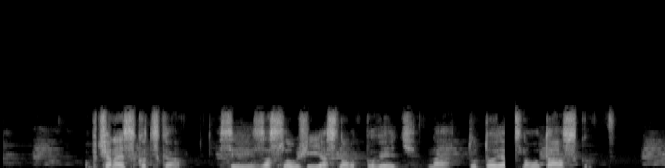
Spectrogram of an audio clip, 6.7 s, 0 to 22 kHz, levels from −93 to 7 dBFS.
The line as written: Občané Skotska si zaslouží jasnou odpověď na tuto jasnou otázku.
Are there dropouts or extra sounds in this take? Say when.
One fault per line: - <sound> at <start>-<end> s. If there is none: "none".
- dropout at 5.0-5.2 s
